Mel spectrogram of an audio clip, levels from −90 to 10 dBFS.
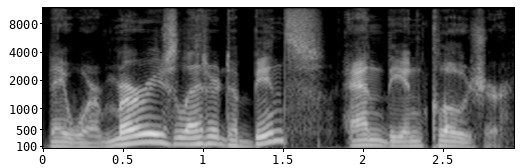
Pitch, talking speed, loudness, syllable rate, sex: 130 Hz, 185 wpm, -17 LUFS, 5.9 syllables/s, male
